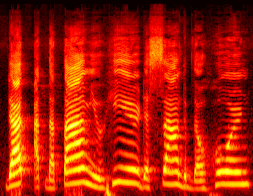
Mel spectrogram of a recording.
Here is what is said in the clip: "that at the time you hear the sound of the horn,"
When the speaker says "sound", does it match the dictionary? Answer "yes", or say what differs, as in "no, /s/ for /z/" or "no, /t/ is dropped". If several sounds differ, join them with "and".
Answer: yes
